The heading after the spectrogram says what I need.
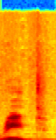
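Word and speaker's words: read: burro porque o verbo rede nós alteramos a pronúncia no modo falado então ri no passado se pronuncia red neste caso e fique red more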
